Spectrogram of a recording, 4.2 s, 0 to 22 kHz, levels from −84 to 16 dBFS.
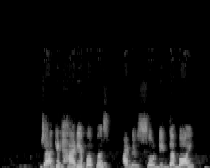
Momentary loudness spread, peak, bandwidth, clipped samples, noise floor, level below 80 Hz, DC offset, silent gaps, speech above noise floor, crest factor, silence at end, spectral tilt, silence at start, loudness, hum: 9 LU; -2 dBFS; 7.4 kHz; under 0.1%; -63 dBFS; -48 dBFS; under 0.1%; none; 47 dB; 16 dB; 0.05 s; -3 dB/octave; 0.8 s; -17 LUFS; none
